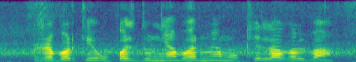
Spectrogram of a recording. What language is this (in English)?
Bhojpuri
